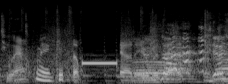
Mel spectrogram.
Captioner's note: beep; everyone laughing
